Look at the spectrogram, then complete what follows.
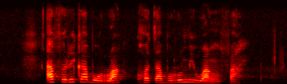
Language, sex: Tswana, female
